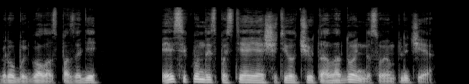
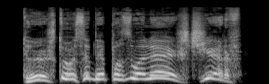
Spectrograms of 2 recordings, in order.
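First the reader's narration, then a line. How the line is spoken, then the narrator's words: Roaring bearded man. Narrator (Russian): взревел еще один бородатый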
